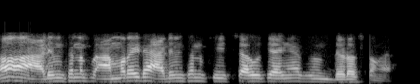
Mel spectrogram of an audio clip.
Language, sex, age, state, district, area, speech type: Odia, male, 45-60, Odisha, Koraput, rural, conversation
